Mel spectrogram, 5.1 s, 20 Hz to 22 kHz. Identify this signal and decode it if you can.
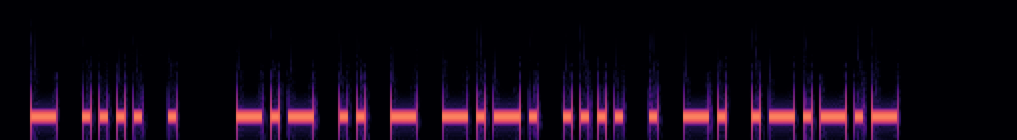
Morse code, heard as a keyed tone, about 28 wpm, 700 Hz. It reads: THE KITCHEN.
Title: Sentences from Top 1400 Words 28wpm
